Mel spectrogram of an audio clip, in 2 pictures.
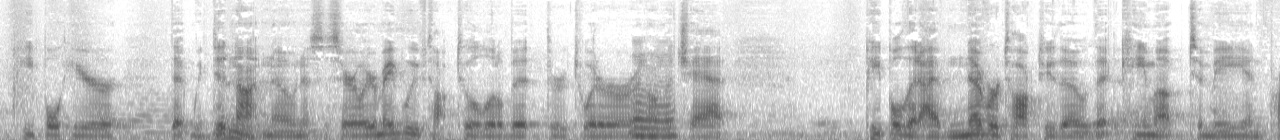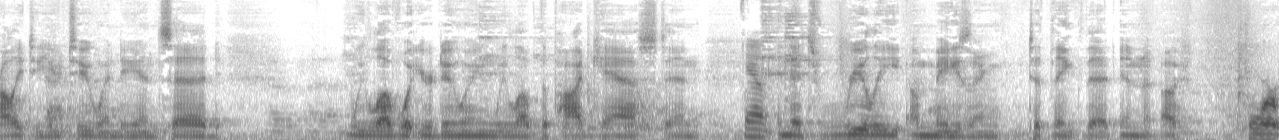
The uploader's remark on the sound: sat down face to face with a microphone LIVE from SHRM18 in Chicago, IL!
